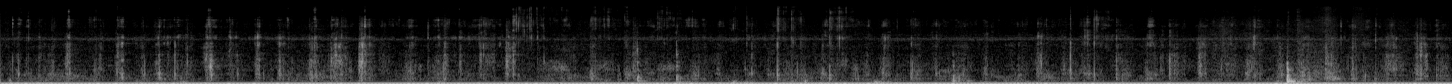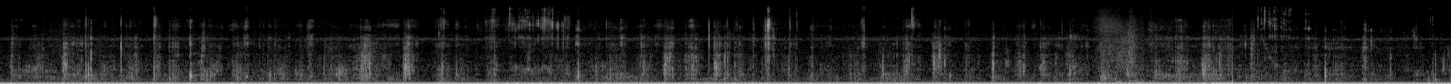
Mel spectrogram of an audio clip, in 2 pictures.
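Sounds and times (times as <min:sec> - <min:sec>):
chewing fried food: 0:00.0 - 0:29.0
heavy low knock: 0:12.8 - 0:13.6.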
